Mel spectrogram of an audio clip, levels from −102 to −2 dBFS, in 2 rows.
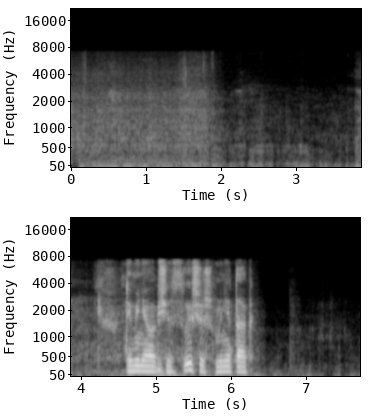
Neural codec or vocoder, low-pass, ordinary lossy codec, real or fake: none; 7.2 kHz; none; real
